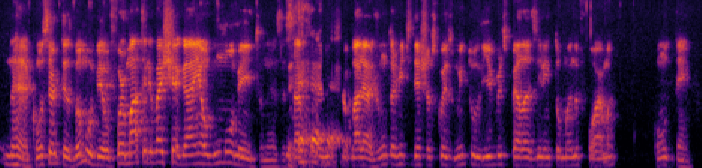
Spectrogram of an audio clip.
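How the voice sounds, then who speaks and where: A man hosts an informal panel over a video call with a bright, forceful tone and a slightly high voice. He talks in a relaxed, lightly joking way and fills his pauses with hesitant sounds. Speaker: host.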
